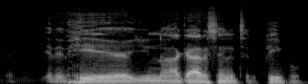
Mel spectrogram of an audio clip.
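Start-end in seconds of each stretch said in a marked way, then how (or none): none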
